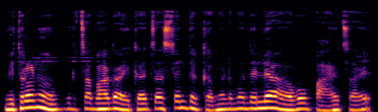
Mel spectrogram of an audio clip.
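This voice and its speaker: A man narrating a first-person story in a plain, steady reading voice, now and then correcting himself. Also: fairly high pitch, brisk.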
